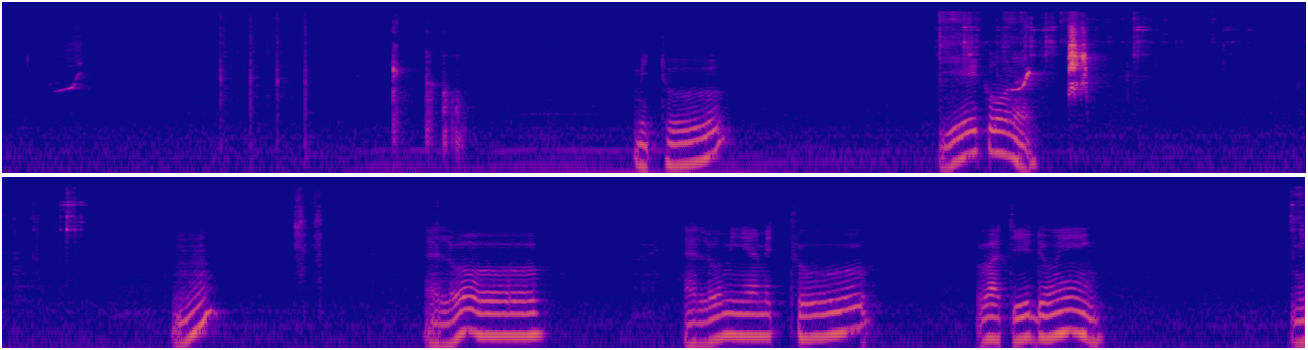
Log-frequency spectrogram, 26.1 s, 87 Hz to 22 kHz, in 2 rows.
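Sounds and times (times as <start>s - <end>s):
metallic jingle: 9.1s - 14.0s.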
